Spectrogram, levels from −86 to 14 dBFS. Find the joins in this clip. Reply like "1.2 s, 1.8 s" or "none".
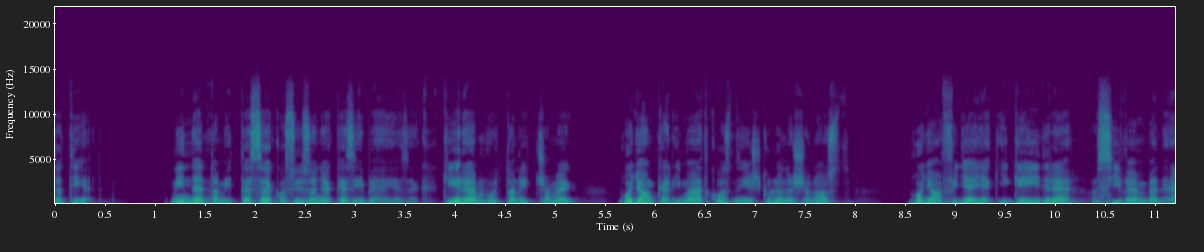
none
